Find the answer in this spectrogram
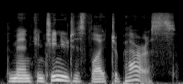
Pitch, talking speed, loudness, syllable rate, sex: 145 Hz, 230 wpm, -19 LUFS, 6.1 syllables/s, female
